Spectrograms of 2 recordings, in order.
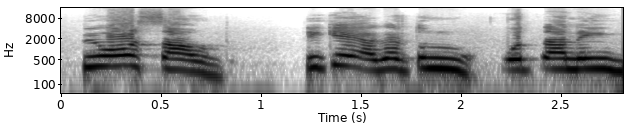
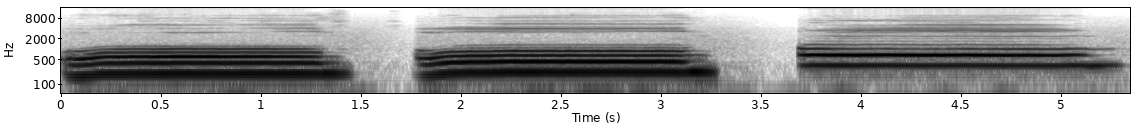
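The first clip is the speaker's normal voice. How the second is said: Om on three notes; 3 semitones lower, much slower than usual. Shown as a demonstration. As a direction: climb "ओम" over three notes. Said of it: "एक middle note है".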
